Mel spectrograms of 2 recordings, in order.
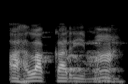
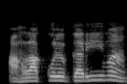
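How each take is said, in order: First: The first word ends without the 'ul' syllable. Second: The first word ends with an added 'ul' syllable. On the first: The speaker calls it right. "kan enak" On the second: The speaker calls it wrong. "mestinya dibuang aja ulnya"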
